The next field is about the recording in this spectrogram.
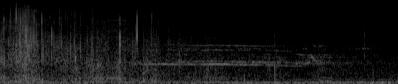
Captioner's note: elk bugling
